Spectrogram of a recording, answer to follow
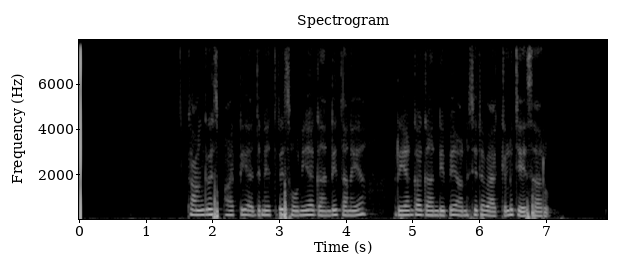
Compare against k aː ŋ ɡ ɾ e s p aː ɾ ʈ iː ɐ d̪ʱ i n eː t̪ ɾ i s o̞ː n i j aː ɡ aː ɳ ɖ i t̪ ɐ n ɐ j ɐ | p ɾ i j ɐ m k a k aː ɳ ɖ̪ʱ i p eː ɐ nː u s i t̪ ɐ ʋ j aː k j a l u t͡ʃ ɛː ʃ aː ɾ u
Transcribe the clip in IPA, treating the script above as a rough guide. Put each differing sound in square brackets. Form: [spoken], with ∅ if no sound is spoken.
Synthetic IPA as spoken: k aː ŋ ɡ ɾ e s p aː ɾ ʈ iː ɐ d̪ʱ i n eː t̪ ɾ i s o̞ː n i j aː ɡ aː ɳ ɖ i t̪ ɐ n ɐ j ɐ | p ɾ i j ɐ [ŋ] k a [ɡ] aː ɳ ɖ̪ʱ i p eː ɐ [n] u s i t̪ ɐ ʋ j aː k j [ɐ] l u t͡ʃ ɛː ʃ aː ɾ u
